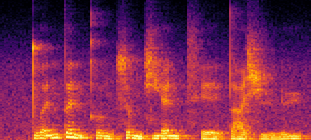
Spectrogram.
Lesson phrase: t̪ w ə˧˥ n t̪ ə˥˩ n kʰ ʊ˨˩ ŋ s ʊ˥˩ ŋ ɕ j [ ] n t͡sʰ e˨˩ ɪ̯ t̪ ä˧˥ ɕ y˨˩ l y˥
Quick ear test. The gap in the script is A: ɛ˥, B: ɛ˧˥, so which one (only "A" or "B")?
A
